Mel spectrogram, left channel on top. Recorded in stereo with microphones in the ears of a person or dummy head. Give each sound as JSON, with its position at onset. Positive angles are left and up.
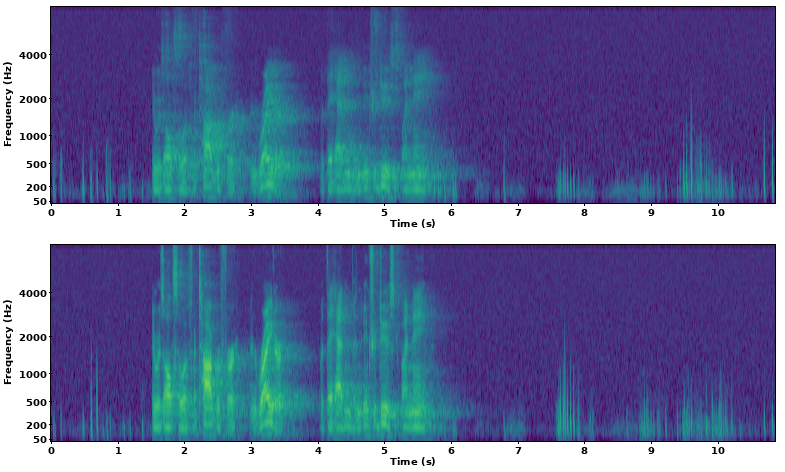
{"t": 1.5, "sound": "a man speaking", "side_deg": -55, "distance_m": 1.1}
